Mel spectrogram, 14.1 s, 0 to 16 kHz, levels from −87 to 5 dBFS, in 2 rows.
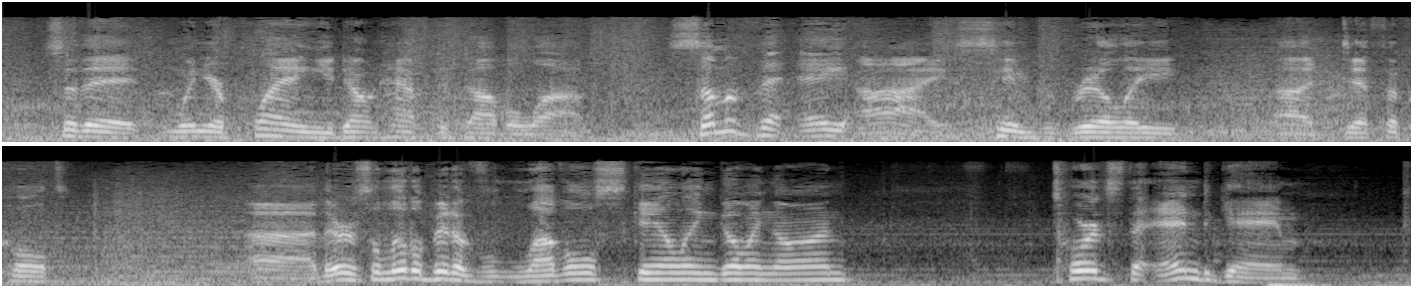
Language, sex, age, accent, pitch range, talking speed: English, male, 30-49, American, 100-130 Hz, 140 wpm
